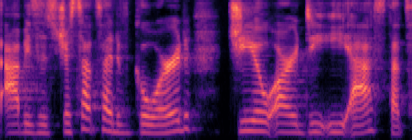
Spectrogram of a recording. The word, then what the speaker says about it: Gordes: And one of the most famous abbeys is just outside of Gourd, Gordes. That's how you would like spell it if you're putting it Yeah.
